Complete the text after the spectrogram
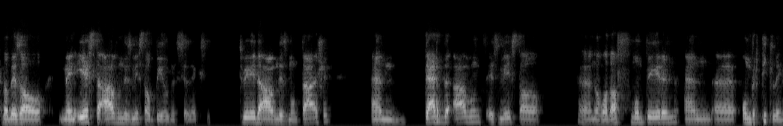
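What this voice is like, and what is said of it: West Flemish accent. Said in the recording (Dutch): “mijn West-Vlaams accent”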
